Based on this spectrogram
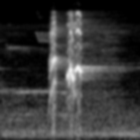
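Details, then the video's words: Sooty-headed bulbul used as a lure for trapping, singing to press a rival: a brief harsh note followed by a louder buzzy double chirp with a thin whistled tail, over faint low hum. "Suara burung kutilang gacor menekan lawan, pancingan pikat kutilang ribut & kutilang diam"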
